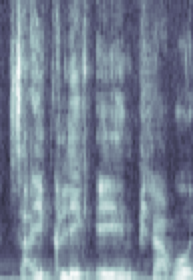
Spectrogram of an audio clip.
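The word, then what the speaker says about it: cAMP: 그런데 읽을 때이 CAM는 사이클릭 AM라고 읽어야 되겠습니다. 반드시 그래야 됩니다.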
